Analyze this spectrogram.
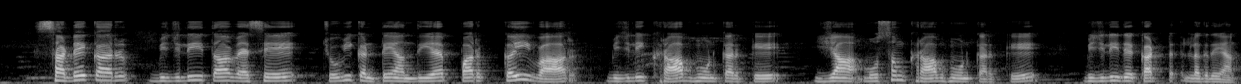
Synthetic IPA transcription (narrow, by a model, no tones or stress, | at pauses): saːɖeːkəɾbɪd͡ʒliːt̪ãːʋɛːseːt͡ʃoːʋiːkəɳʈeːãːnd̪iːɛːpəɾkəiːʋaːɾ | bɪd͡ʒliːkʰəɾaːbɦoːɳkəɾkeː | jãːmɔːsəmkʰəɾaːbɦoːɳkəɾkeː | bɪd͡ʒliːd̪eːkəʈləɡd̪eːɦə̰n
